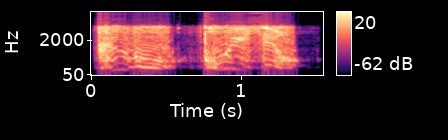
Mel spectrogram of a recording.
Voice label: dialogs japanese; War Thunder

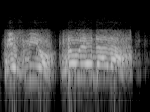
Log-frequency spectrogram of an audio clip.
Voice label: searchlite, mood low, speech; War Thunder

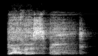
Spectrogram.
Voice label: tutorial dialogue, english; War Thunder

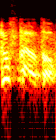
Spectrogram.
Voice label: aircraft destroyed, speech cze, mood low; War Thunder

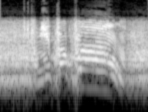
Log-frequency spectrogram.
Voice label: bomb failure, mood low, speech ru; War Thunder

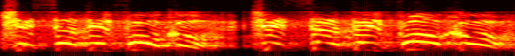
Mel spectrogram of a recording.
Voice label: player friendly fire mood high, speech it

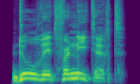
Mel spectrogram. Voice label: NL Speech Pilots Bomber Tango down; World Of Warships

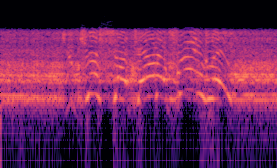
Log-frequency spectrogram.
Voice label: eng player killed ally mood high, speech eng; War Thunder

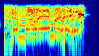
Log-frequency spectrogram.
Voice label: voice message armor not pierce, turkish

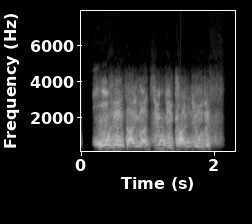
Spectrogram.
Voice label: voice message art charged, crew tanks japanese

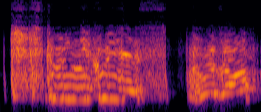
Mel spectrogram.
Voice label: jp chat, speech jp

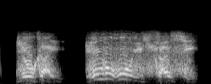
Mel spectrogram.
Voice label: voice message art shoot, crew tanks japanese

